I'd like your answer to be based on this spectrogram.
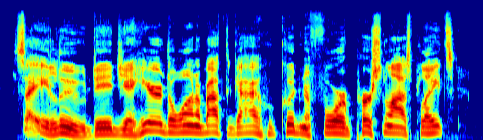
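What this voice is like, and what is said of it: Put-on Southern-sounding accent. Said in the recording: “that wrong accent there ... Was that like, you got a purty mouth? ... I can't do the accent ... It went Southern there, and that's not Southern.”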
